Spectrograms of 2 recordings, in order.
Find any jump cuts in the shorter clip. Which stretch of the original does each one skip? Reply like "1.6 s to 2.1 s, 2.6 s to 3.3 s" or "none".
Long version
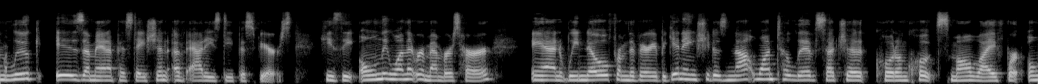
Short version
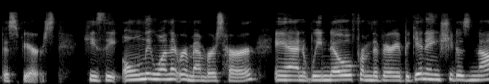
5.0 s to 5.2 s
